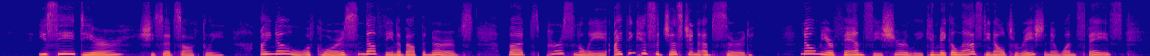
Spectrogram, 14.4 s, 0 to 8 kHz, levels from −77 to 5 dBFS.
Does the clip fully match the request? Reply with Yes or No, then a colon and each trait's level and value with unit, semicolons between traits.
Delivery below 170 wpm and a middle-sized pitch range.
No: average, 140 wpm; wide, 5.7 semitones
